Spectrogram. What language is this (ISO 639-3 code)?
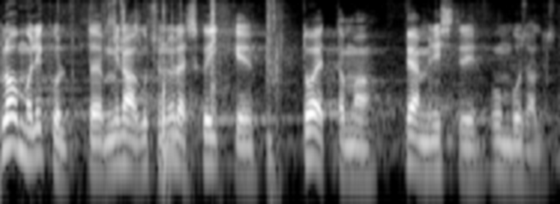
est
